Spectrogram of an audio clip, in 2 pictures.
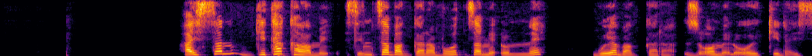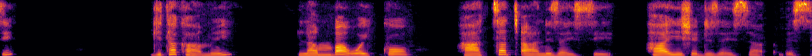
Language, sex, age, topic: Gamo, female, 18-24, government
